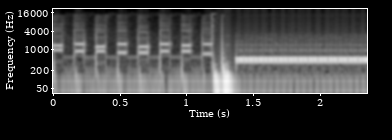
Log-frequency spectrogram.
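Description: A telephone number being dialed: eight short touch-tone beeps in a quick, even rhythm, then a brief noisy burst and a steady, continuous line tone.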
